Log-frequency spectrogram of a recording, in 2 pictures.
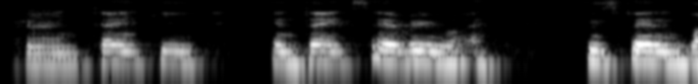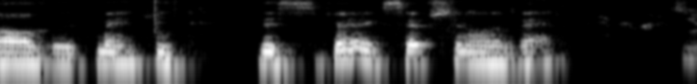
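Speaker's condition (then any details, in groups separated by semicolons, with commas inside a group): Parkinson's disease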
